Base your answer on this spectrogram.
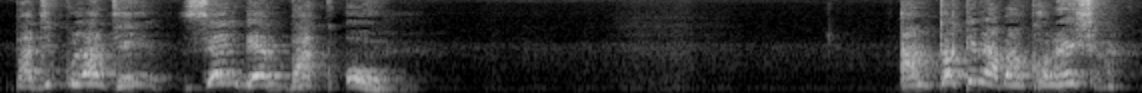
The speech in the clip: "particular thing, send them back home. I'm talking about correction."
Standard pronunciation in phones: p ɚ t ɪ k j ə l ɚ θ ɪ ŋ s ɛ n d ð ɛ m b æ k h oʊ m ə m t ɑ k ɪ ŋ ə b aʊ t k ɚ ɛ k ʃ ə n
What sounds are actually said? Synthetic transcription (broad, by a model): p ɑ t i k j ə l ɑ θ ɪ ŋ s ɛ n d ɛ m b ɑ k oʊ ə m t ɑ k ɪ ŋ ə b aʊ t k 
